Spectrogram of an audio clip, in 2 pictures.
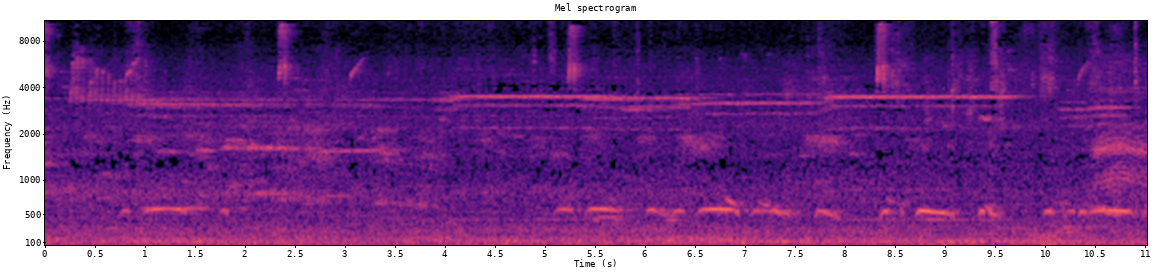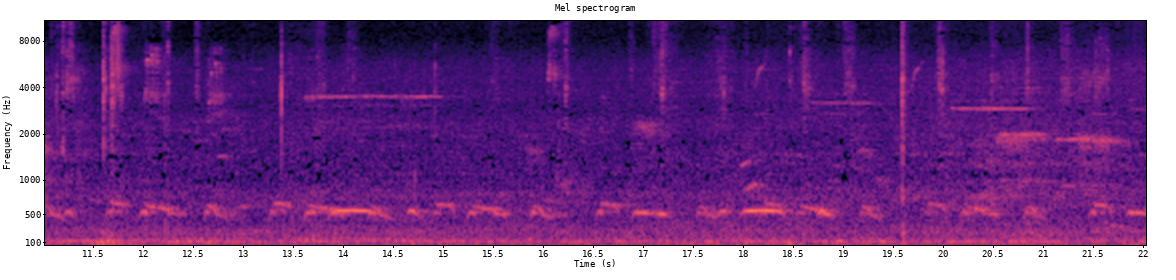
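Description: Birds calling outdoors: a steady series of short, low repeated calls with higher whistled notes over them, and scattered light clicks.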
